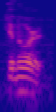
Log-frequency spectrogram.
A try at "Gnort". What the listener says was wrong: No, it's pronounced Nort. G is silent. Anytime you have a G and an N together, the G is silent.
